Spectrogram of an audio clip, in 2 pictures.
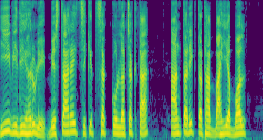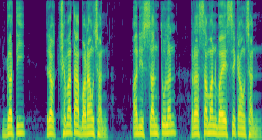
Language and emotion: Nepali, neutral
